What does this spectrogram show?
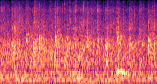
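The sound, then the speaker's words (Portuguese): A church audience applauds its team of musicians and sound technicians, dense overlapping clapping that stays steady and continuous throughout, moderately loud, with a low constant hum underneath and no clear speech. “Vamos aplaudir forte, por favor.”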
